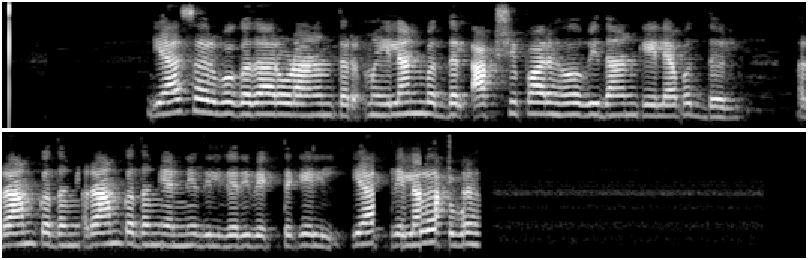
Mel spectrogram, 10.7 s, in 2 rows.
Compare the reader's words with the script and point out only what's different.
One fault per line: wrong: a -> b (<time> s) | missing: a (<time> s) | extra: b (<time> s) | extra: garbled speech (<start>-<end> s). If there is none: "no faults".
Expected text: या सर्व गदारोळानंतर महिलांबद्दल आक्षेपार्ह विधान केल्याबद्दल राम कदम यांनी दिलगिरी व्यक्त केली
extra: राम कदम (5.9 s)
extra: garbled speech (7.7-8.6 s)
